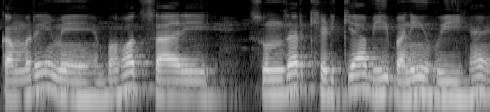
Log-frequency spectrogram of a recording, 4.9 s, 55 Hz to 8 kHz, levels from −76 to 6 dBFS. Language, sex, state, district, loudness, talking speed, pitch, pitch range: Hindi, male, Gujarat, Valsad, -17 LUFS, 120 wpm, 120 Hz, 115-140 Hz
